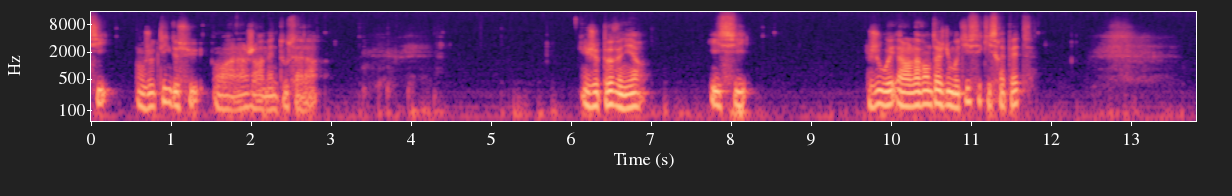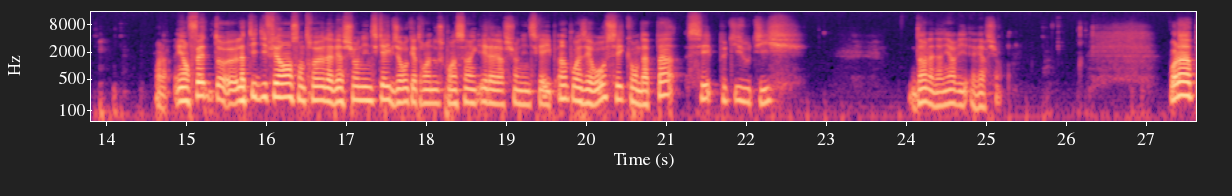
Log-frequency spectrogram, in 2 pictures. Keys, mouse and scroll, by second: 0.0-3.5 drag, 3.7 middle click, 5.1-6.3 drag, 7.0-14.4 drag, 14.5 ctrl+click, 15.2 click, 21.4-25.9 drag, 26.2 click, 26.9 middle click.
